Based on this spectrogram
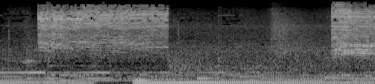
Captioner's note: saw whirring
